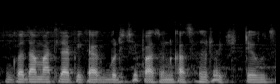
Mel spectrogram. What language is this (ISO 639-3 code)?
mar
